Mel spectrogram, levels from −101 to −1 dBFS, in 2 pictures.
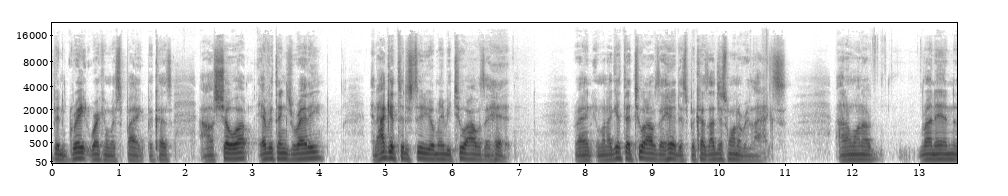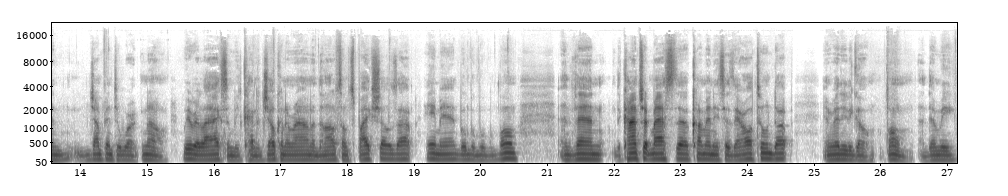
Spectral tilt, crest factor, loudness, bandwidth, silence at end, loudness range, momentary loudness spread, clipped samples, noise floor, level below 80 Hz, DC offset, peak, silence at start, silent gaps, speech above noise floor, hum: -5 dB/octave; 24 dB; -30 LUFS; 17.5 kHz; 0 s; 6 LU; 13 LU; under 0.1%; -68 dBFS; -64 dBFS; under 0.1%; -6 dBFS; 0 s; none; 38 dB; none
